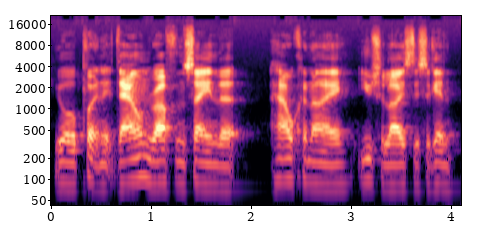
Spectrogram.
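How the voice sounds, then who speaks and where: Male coach as podcast guest: deep voice, measured delivery, probing questions, conversational. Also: little pitch movement.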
